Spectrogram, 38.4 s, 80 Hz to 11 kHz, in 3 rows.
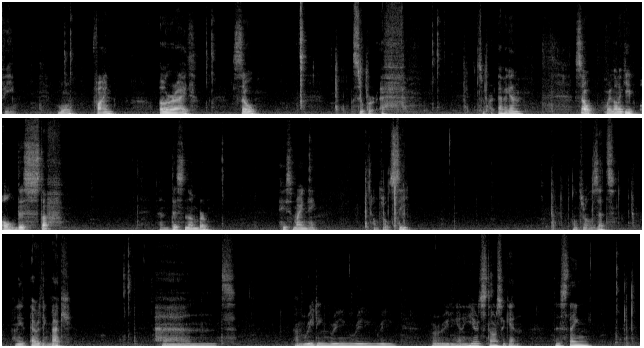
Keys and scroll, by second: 7.1 super+f, 9.5 super+f, 20.6 ctrl+c, 24.6 ctrl+z.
